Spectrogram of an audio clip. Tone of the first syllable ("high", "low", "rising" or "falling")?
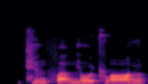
falling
